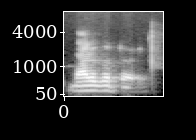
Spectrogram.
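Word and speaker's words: derogatory: তো এটা দারোগা স্টোরি, দারোগাটরি। দারোগা, এটা একটু দারোগার উচ্চারণের সাথে মিলে যায়।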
